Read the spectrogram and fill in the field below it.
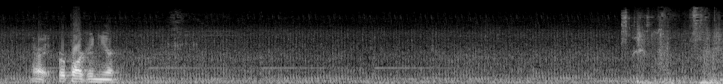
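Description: A helicopter engine drones steadily with thudding rotor blades.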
